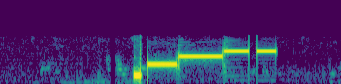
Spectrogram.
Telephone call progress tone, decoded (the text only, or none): special information tone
